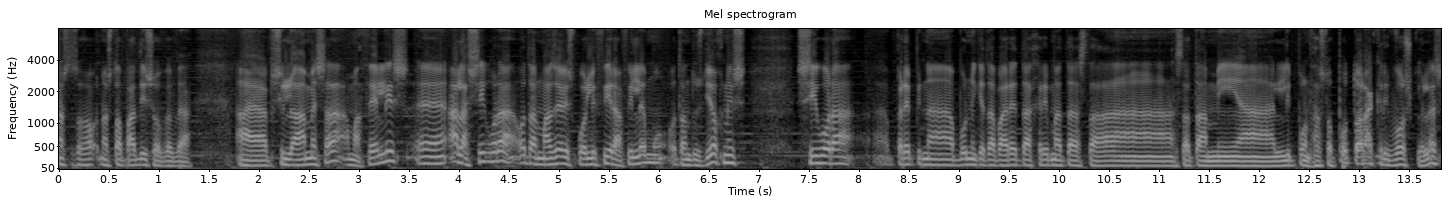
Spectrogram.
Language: Greek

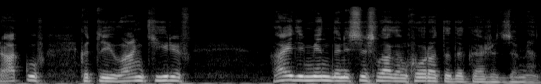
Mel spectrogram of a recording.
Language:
Bulgarian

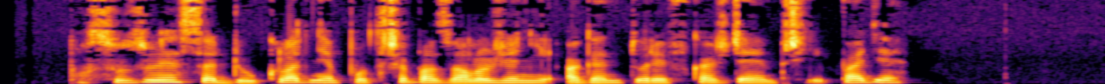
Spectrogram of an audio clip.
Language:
Czech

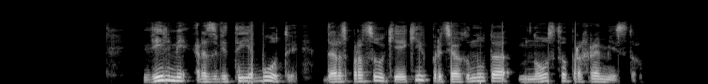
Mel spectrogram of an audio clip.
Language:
Belarusian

